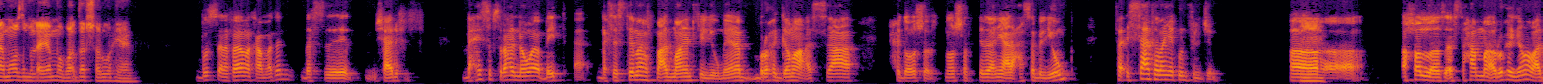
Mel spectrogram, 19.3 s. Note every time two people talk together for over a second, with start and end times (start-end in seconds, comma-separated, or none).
none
